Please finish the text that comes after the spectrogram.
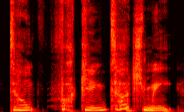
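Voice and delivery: high, loud tearful scream. A narrator's reading. Evie backing away from Claire, high loud scream. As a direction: scream it to make her back off. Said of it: "she screams".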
